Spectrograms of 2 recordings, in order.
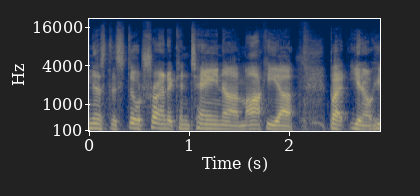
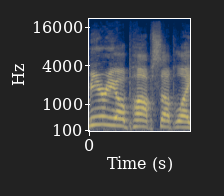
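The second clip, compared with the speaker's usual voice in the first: ordinary talk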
